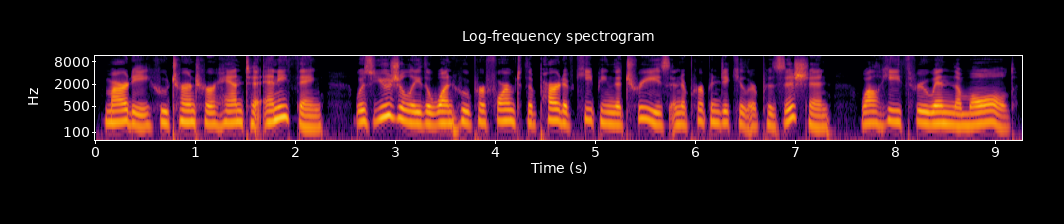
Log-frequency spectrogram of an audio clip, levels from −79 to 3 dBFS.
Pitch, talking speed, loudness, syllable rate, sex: 180 Hz, 190 wpm, -18 LUFS, 5.4 syllables/s, female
